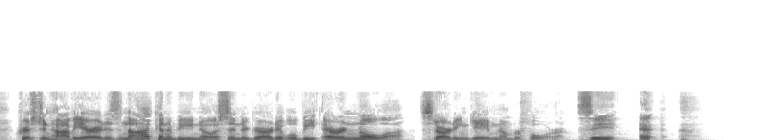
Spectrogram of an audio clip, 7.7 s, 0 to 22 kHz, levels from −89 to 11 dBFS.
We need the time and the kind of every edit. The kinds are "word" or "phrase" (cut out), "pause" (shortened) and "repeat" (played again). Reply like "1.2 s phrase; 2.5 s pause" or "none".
4.1 s pause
